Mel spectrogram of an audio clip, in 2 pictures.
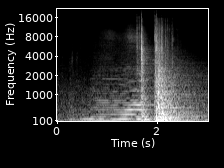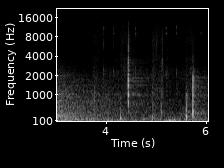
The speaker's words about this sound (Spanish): Cierra la puerta.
